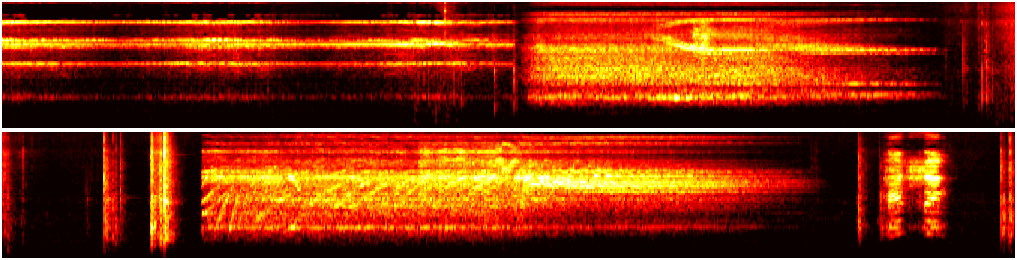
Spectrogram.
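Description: CSM V Buckle, the Kamen Rider Ryuki transformation-belt replica, playing its transformation sound effects through its speaker. A ringing sound made of several steady pitches swells and fades three times. Two long whooshing effects follow, separated by a few sharp clicks, and more clicks come near the end.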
